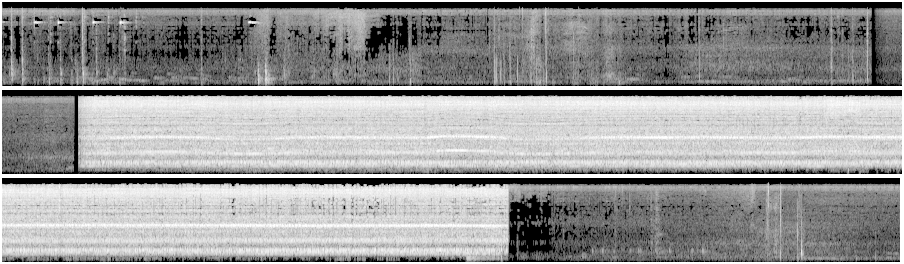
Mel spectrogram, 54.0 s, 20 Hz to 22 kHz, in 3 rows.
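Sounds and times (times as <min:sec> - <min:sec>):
lathe motor whine: 0:19.5 - 0:46.2.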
